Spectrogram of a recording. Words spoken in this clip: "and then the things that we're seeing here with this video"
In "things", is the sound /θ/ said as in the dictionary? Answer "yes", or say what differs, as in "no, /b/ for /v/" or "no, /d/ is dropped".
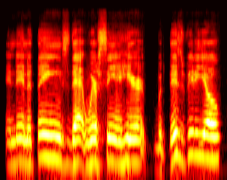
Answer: yes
